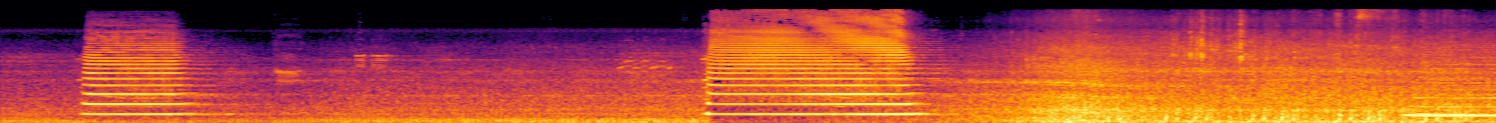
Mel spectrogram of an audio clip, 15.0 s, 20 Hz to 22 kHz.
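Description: Indian Railways WAP-4 electric locomotive sounding its horn as it approaches: a one-second blast, then a longer blast of about two seconds. Then the rising rumble and clatter of the express and its ICF coaches passing at speed, with a further horn blast near the end, lower in pitch now that the locomotive has gone by.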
